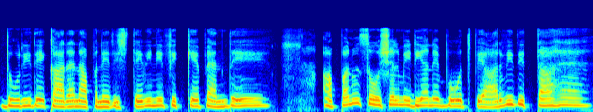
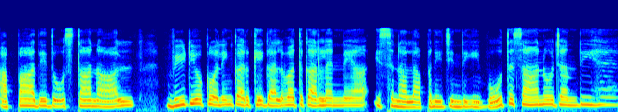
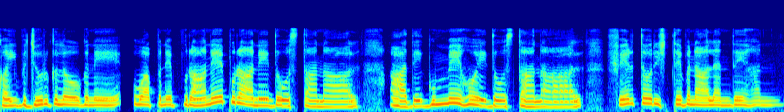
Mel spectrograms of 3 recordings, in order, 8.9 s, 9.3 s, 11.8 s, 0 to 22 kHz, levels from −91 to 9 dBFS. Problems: constant background noise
